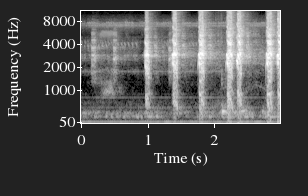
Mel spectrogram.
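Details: Spurfowls at Gowrie dam waterhole, Djuma Game Reserve, Sabi Sand Wildtuin, South Africa, 22 August 2023 at 17:04: loud harsh rasping notes, often in quick pairs, repeated about every half second after a faint, softer opening.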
